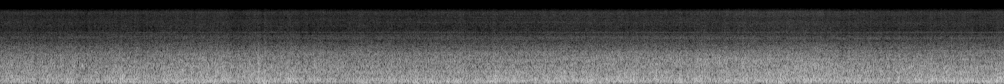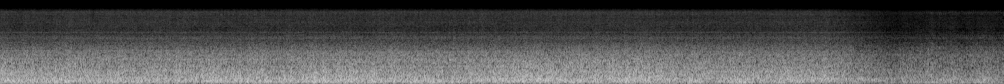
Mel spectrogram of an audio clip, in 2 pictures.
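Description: Wind rushing over the microphone of a motorcycle riding at highway speed, a dense steady noise with the bike's engine and road noise underneath; it eases a little near the end.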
